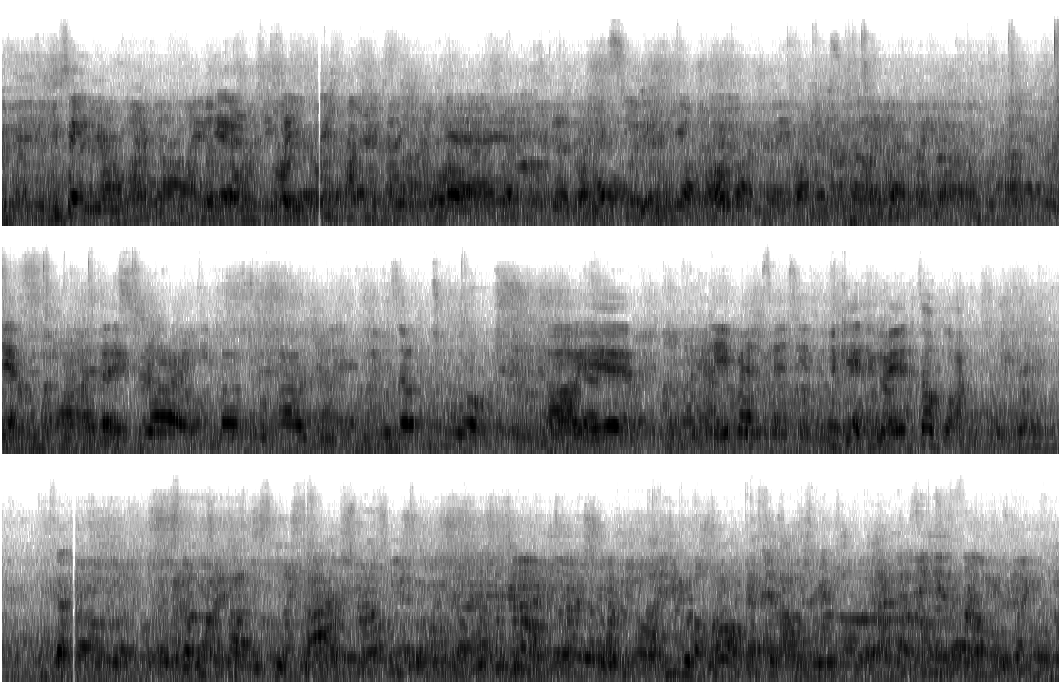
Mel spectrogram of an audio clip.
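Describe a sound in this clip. A crowd of men and women chatter all around, many voices overlapping.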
